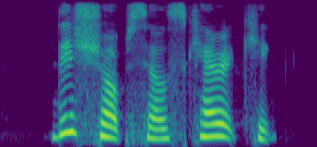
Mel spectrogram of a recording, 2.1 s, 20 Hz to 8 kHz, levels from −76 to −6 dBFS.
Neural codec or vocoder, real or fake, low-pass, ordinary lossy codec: codec, 16 kHz in and 24 kHz out, 1 kbps, XY-Tokenizer; fake; 7.2 kHz; none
